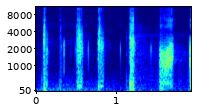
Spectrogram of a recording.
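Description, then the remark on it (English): A quick run of about six sharp, loud knuckle cracks in an uneven rhythm as a man clenches his fists and brings his knuckles together, with a few fainter pops between them and no talking. “When I bring my knuckles together, they crack like crazy.”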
